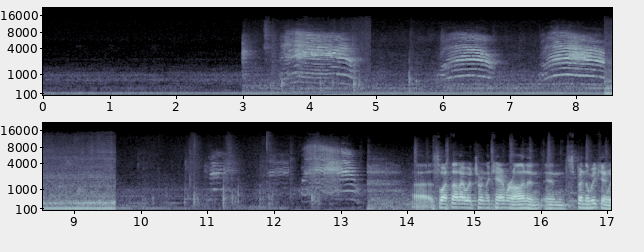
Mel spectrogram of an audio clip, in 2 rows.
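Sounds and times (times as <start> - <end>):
cat meowing: 3.5 - 4.9, 5.9 - 8.4, 11.0 - 13.4.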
